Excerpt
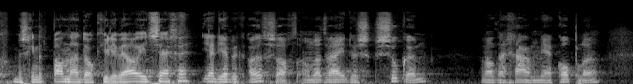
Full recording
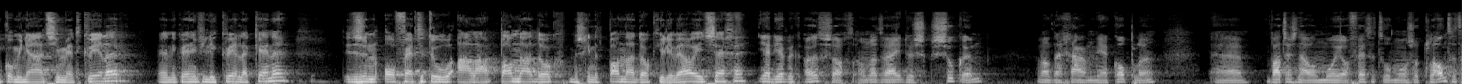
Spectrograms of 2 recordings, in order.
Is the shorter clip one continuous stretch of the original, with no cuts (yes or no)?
yes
